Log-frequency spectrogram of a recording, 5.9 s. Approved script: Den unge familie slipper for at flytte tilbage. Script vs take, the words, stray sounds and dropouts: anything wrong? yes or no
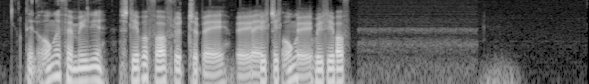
yes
